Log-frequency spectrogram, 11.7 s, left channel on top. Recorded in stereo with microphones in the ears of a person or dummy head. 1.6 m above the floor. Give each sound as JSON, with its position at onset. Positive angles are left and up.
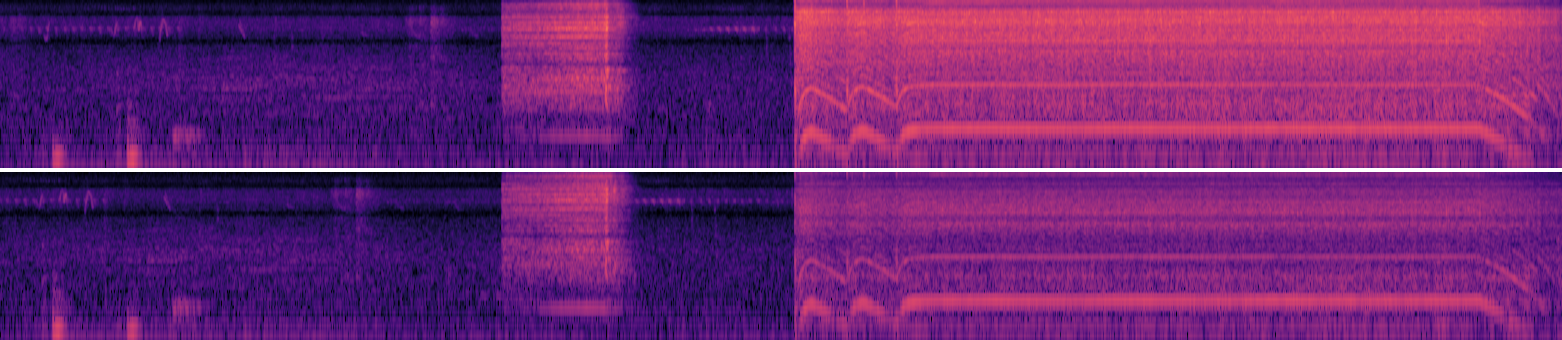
{"t": 1.3, "sound": "a giggle", "side_deg": -25, "distance_m": 4.0}
{"t": 3.8, "sound": "a drill", "side_deg": 20, "distance_m": 2.0}
{"t": 6.0, "sound": "a drill", "side_deg": 45, "distance_m": 0.5}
